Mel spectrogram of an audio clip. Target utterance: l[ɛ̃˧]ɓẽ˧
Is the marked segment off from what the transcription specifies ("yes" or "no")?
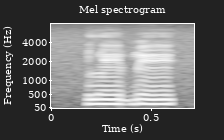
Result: yes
